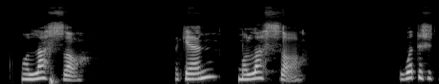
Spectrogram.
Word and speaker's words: 몰랐어: This is pronounced as a three syllable word. The first syllable is mo. Second syable is l. Third syllable is o. Pronounce it with me. Molaso.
